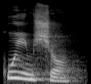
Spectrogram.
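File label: "куимсё", Komi, female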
